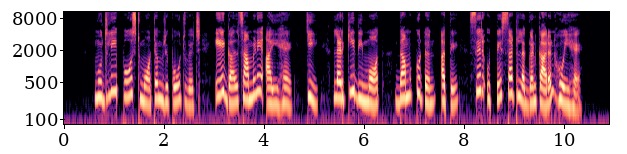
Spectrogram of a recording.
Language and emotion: Punjabi, neutral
